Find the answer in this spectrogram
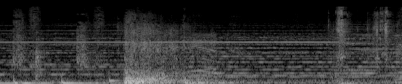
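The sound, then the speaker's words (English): A single gunshot from an Arasaka operative in a video game: one sharp crashing blast that stands out against a steady background and decays quickly. “that guy, uh, the Arasaka operative, takes a shot off at you now.”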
